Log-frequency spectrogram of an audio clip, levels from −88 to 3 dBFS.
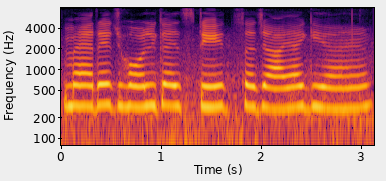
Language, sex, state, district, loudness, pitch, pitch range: Hindi, female, Bihar, West Champaran, -11 LUFS, 290 Hz, 285-295 Hz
